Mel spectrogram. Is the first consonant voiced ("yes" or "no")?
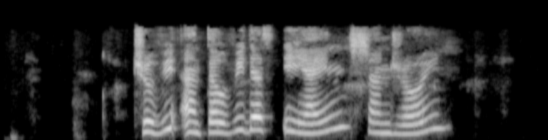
no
